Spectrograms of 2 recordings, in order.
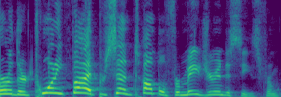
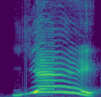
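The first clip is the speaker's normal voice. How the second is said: high, mock cheerful yay; sarcastic yay; 4 dB louder than usual. Sarcastic cheer at recession news. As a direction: fake a cheer.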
